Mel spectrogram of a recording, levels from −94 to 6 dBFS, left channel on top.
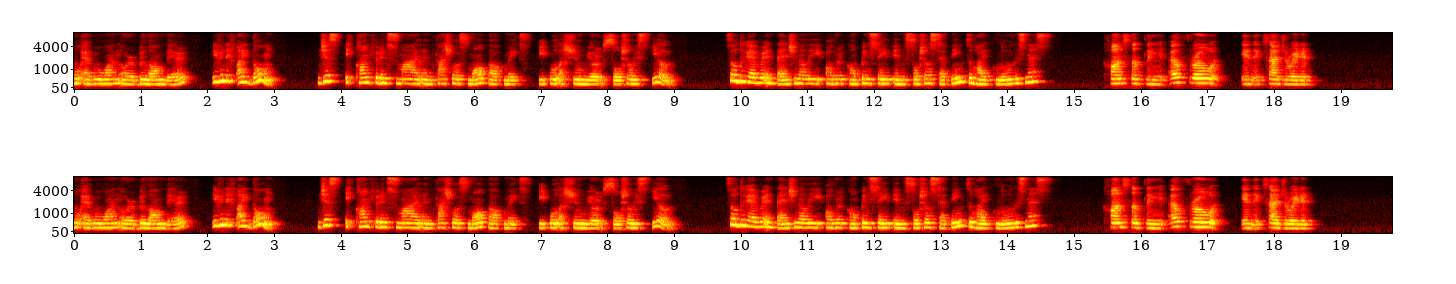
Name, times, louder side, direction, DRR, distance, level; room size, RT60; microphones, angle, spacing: voice 1, 0.0-1.7 2.1-3.0 3.7-3.9 4.2-6.6 7.0-9.0 9.8-14.5, right 1 dB, 5° right, -3 dB, 1.9 m, -20 dB
voice 2, 15.5-17.1 17.5-18.5, right 1 dB, 35° right, -1 dB, 3.9 m, -19 dB
6.8 x 5.7 x 4.3 m, 0.25 s
head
